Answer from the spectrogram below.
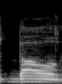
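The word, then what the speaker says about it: Baul: teaching sounds like uh is it ball people i think yeah it's bold it's spelled b-a-u-l and um i'm sure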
